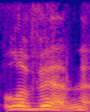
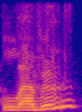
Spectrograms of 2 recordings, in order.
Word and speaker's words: Levin: I should add that I pronounce my name Levin, not Levan.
